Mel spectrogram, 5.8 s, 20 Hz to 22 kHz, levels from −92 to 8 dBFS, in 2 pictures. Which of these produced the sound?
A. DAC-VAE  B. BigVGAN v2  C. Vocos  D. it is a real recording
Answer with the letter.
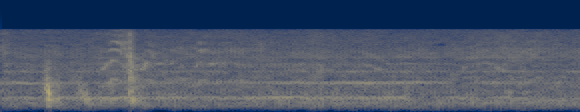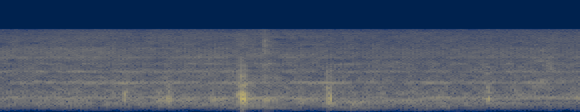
C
